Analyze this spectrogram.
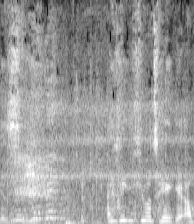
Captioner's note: nurse laughing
